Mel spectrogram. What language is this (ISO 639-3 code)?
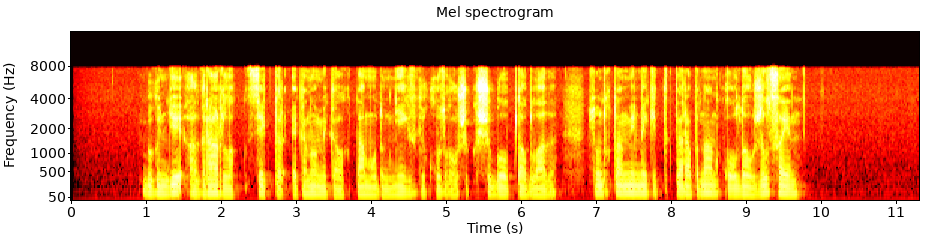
kaz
